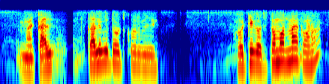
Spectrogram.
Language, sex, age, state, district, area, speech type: Odia, male, 45-60, Odisha, Nabarangpur, rural, conversation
